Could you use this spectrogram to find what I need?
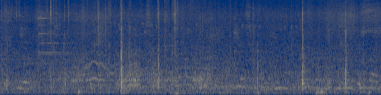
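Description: Spectators nearby, men, women and children, chat quietly outdoors.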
